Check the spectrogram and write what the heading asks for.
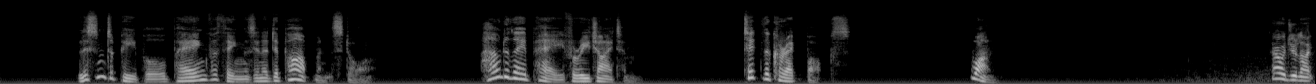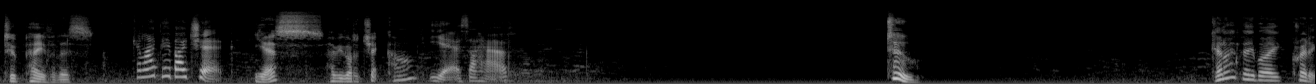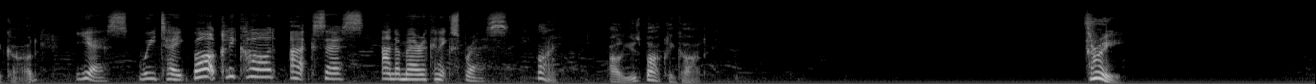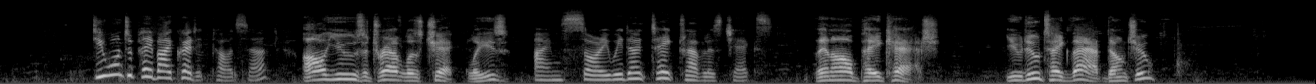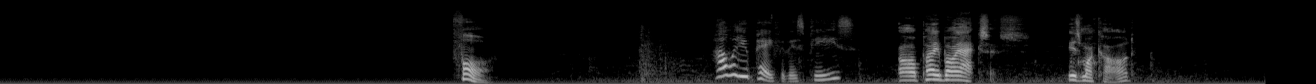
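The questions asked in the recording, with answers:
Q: How do they pay for each item?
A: By cheque

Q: How do they pay for each item?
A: By credit card (Barclay Card)

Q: How do they pay for each item?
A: Cash

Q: How do they pay for each item?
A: By credit card (Access)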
